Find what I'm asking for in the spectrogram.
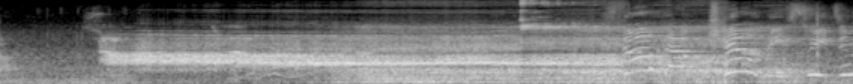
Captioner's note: wind howls ominously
